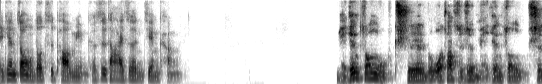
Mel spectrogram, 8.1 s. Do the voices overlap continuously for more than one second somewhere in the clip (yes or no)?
no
